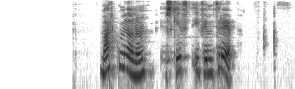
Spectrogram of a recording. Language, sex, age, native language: Icelandic, female, 50-59, Icelandic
